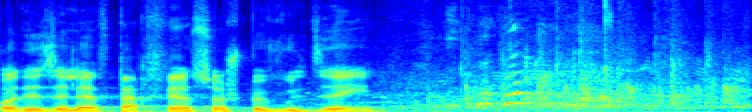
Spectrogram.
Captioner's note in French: rires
